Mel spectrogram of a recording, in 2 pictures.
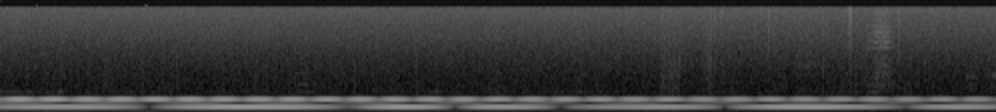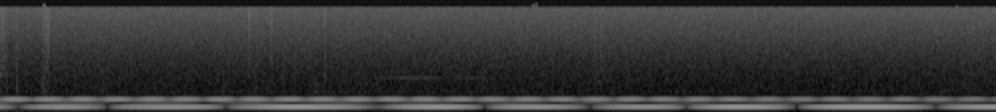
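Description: Tibetan singing bowls ring for a meditation with a steady, low humming tone that pulses in slow, regular waves, bright overtones shimmering above it and no voices throughout.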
